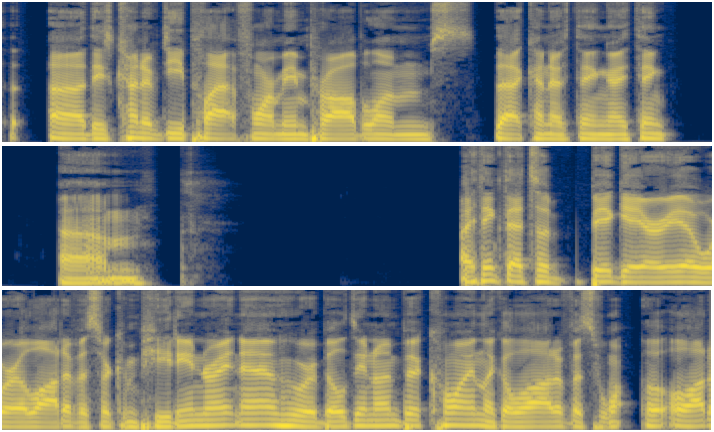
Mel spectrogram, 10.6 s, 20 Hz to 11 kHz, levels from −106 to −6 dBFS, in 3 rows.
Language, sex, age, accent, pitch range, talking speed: English, male, 30-49, American, 110-125 Hz, 230 wpm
